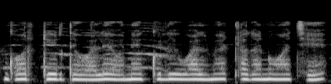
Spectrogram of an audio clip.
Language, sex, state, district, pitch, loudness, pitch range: Bengali, female, Assam, Hailakandi, 235 Hz, -15 LUFS, 230-245 Hz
